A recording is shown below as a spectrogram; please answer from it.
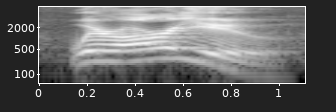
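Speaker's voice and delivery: big, high, loud classroom call; loud drill voice. Shown as a demonstration. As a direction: model it loudly for the class. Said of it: "flashcard drill demo".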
